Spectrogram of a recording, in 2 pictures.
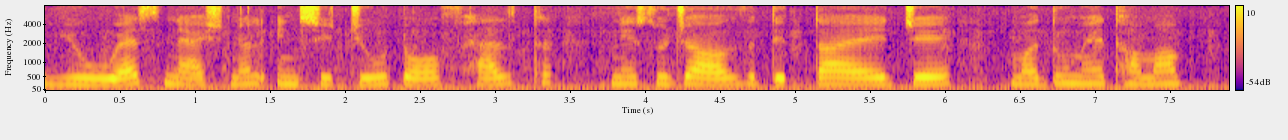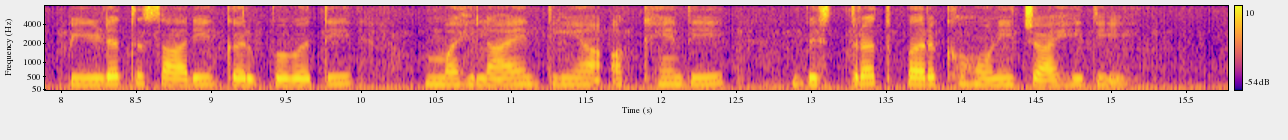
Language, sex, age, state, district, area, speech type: Dogri, female, 18-30, Jammu and Kashmir, Reasi, rural, read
